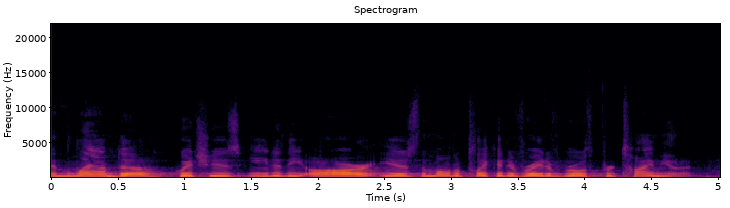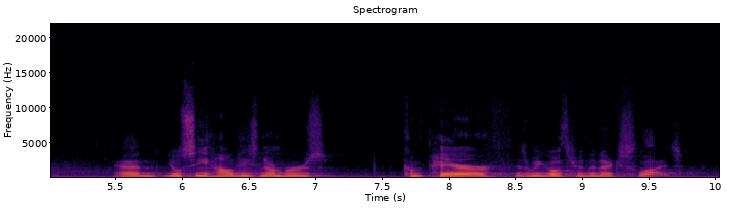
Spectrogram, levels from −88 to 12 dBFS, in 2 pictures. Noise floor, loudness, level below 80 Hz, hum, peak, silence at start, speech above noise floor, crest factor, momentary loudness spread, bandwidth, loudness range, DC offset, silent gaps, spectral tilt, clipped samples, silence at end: -56 dBFS; -29 LUFS; -52 dBFS; none; -12 dBFS; 0 s; 28 dB; 16 dB; 11 LU; 10 kHz; 6 LU; under 0.1%; none; -9 dB/octave; under 0.1%; 0.3 s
